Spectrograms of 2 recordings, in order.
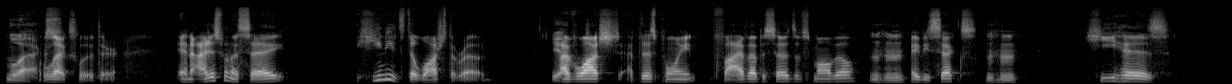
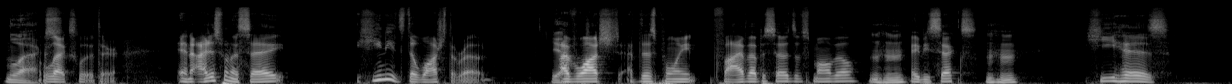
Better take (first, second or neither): second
